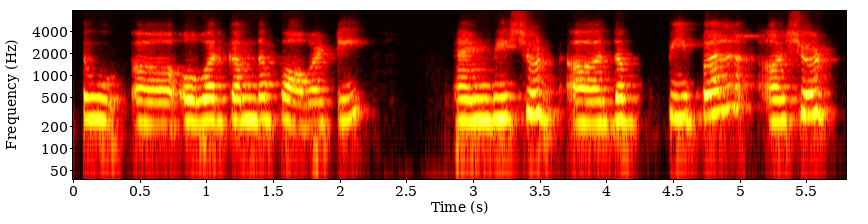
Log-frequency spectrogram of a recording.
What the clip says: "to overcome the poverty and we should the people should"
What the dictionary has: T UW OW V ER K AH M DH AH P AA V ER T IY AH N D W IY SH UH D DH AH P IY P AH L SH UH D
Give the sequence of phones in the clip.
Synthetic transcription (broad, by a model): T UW OW V ER K AH M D AH P AA V ER T IY AH N D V IY SH UH D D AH P IY P AH L SH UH D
